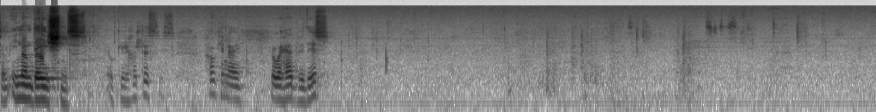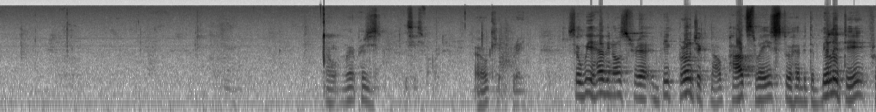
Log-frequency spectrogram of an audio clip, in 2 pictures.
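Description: An elderly man speaks calmly over a microphone in a large echoing hall.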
